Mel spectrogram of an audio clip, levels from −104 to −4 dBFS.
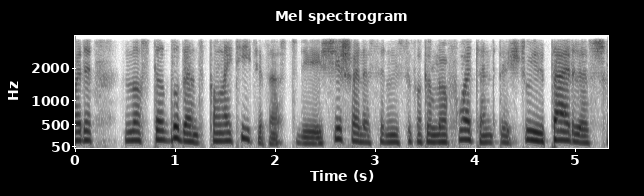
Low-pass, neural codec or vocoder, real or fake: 3.6 kHz; codec, 24 kHz, 0.9 kbps, WavTokenizer, medium music audio release; fake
